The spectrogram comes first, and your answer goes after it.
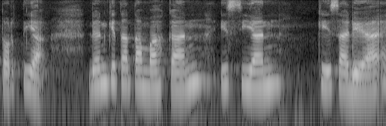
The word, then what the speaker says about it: tortilla: Ejaannya adalah tortilla, tetapi pengucapannya adalah tor-tee-yah.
